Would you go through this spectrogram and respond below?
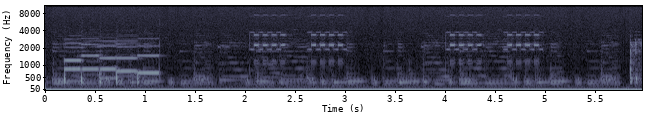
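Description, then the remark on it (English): A telephone rings with a bright electronic tone: a short stepping melody first, then repeated pairs of chirpy rings with brief pauses between them, fairly loud over a faint background. “Where will you call next?”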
